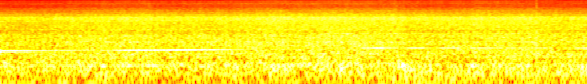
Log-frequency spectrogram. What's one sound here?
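Tyres rumble over a runway.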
